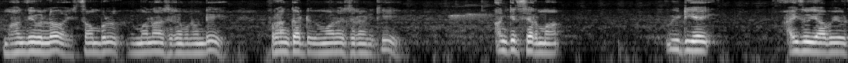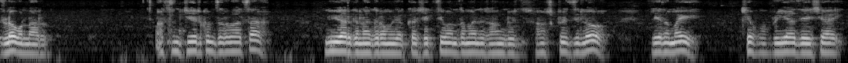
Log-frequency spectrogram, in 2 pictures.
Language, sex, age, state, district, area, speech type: Telugu, male, 60+, Andhra Pradesh, N T Rama Rao, urban, read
